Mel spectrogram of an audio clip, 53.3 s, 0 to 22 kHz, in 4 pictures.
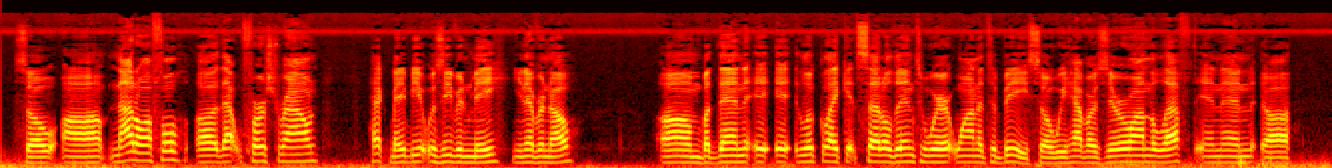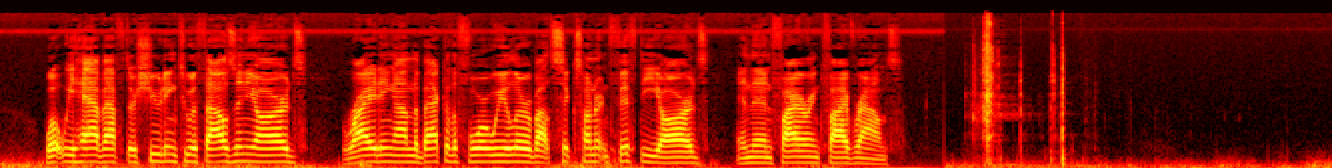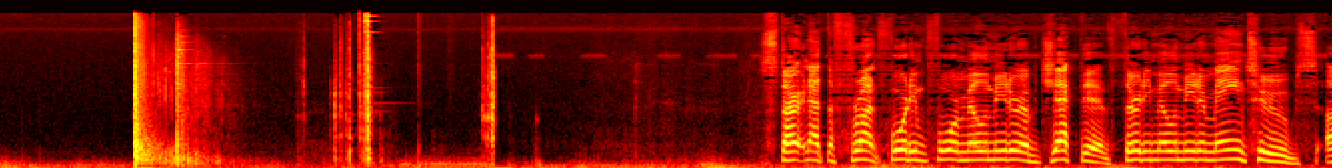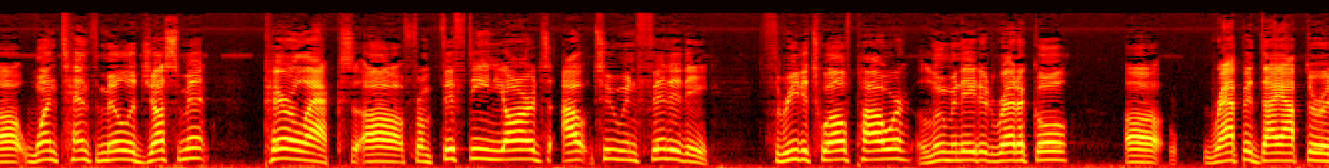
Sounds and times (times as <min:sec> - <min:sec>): Outside, rural or natural: 0:00.0 - 0:53.2.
